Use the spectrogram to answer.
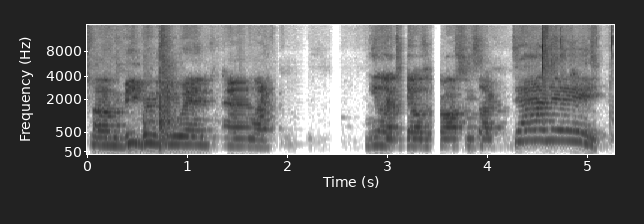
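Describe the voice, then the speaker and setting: A man's voice: a little high, fairly even intonation, a little slow, background noise. Brief: young man running a tabletop game, rambling, echoey room, distant mic. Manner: rambling, full of fillers and laughs. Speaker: game master.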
